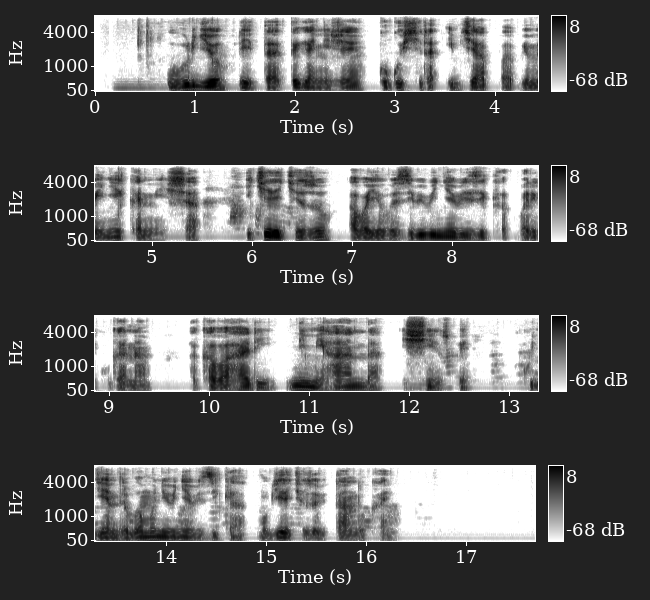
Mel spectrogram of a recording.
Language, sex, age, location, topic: Kinyarwanda, male, 18-24, Kigali, government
